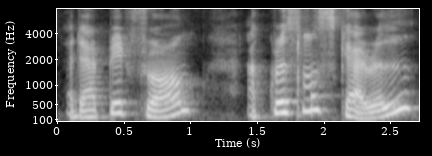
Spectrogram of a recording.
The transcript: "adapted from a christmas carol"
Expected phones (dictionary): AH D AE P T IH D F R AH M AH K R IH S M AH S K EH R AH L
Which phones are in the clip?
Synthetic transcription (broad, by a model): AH D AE P T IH D F R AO M AH K R IH S M AH S K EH R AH L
